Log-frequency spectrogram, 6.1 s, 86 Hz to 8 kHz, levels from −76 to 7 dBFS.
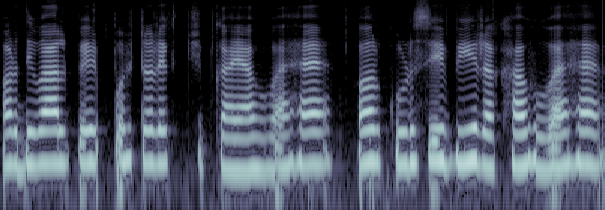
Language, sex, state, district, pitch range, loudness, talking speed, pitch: Hindi, female, Jharkhand, Palamu, 225-240 Hz, -15 LUFS, 140 wpm, 235 Hz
